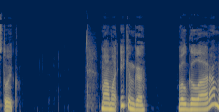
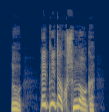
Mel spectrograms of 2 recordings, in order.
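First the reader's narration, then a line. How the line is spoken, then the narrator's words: Roar. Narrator (Russian): проревел Стоик обширный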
